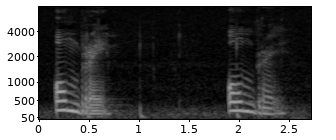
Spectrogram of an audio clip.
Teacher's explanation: Once again, that H is silent. We go right to the O.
